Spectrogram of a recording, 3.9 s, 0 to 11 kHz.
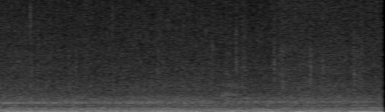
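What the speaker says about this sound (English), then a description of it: "That rain is gorgeous." Rain in the Uncharted 4: A Thief's End shipwreck stage, a steady, dense hiss of heavy downpour with a low rumble underneath, even and unbroken throughout with no speech.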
